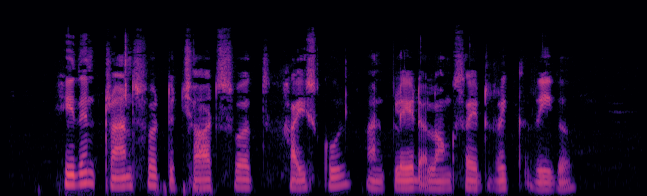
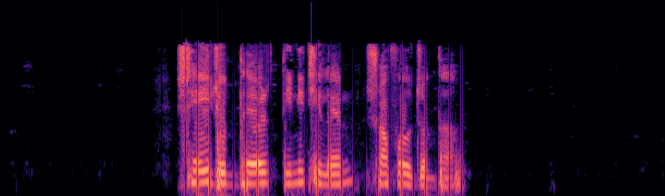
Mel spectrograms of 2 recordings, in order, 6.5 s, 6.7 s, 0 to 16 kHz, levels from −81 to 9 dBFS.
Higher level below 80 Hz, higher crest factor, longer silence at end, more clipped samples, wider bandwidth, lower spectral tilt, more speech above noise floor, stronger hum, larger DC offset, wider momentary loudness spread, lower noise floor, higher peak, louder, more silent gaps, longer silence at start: second, -64 dBFS vs -44 dBFS; first, 22 dB vs 16 dB; second, 0.75 s vs 2.05 s; neither; first, 10.5 kHz vs 8.2 kHz; about the same, -3.5 dB/octave vs -3.5 dB/octave; second, 36 dB vs 64 dB; neither; neither; about the same, 10 LU vs 11 LU; second, -67 dBFS vs -77 dBFS; second, -10 dBFS vs 0 dBFS; second, -30 LUFS vs -13 LUFS; neither; second, 0.55 s vs 1.75 s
